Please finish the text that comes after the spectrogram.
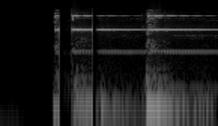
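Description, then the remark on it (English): A small bell rings three times, two quick strikes close together and a third a moment later, each bright metallic tone lingering and ringing out clearly with no one talking. “Story bells.”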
